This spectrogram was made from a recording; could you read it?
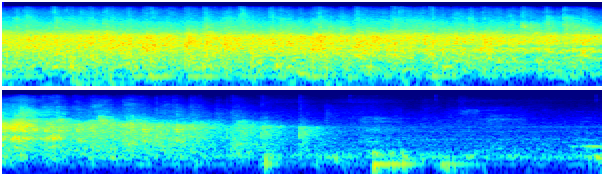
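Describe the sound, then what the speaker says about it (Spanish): Audience applause fills a lecture hall after a guest speaker on the Teotihuacan excavations is introduced; it is loud and dense at first, then thins and fades out over the last few seconds. "un aplauso para Nagua, por favor."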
